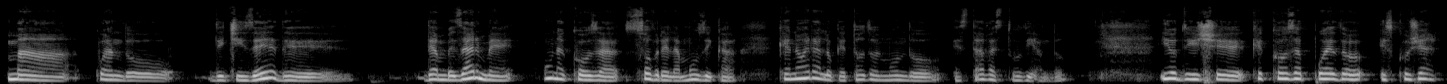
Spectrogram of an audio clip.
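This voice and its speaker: Argentine woman giving a talk at a university, mellow low-key voice, unhurried. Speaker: guest lecturer. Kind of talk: university lecture. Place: university lecture hall.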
